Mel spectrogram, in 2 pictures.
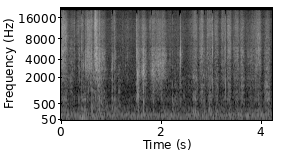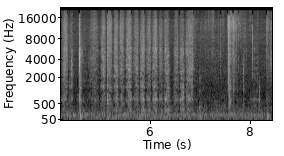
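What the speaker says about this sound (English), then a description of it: "it's quite advisory to burnish sticky tape onto the card" Sticky tape is burnished onto card with quiet, repeated rubbing strokes, a soft scratchy friction with occasional sharper ticks and taps, close and low in level, without speech.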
